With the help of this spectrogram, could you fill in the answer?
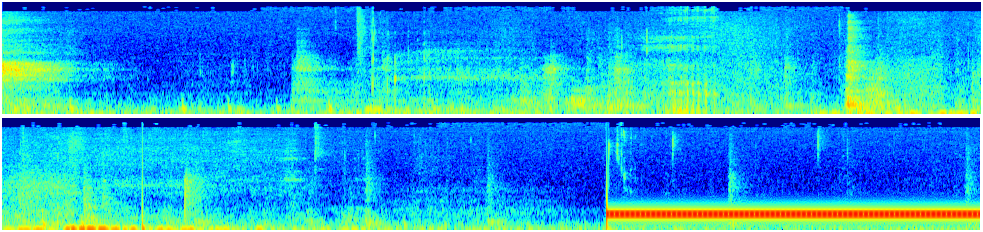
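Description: A loud, steady telephone dial tone cuts in abruptly near the end and holds unbroken, following several seconds of faint shuffling, clicks and handling noises from a phone being positioned so everyone can hear the call.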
